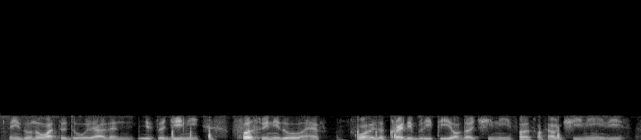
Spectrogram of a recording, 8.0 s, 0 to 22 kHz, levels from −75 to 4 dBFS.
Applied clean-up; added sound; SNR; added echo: neural mask model RNNoise.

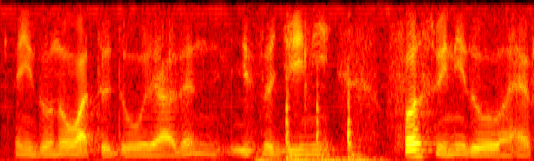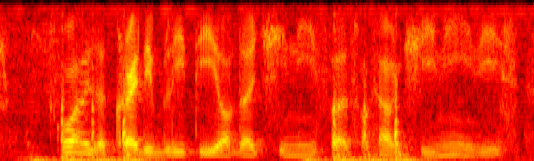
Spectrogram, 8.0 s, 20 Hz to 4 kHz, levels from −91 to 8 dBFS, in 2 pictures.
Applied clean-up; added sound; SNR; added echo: none; Knock / Wood; 6 dB; none.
